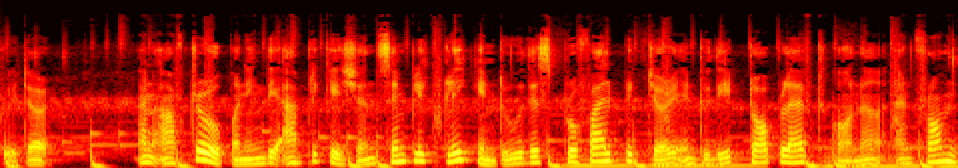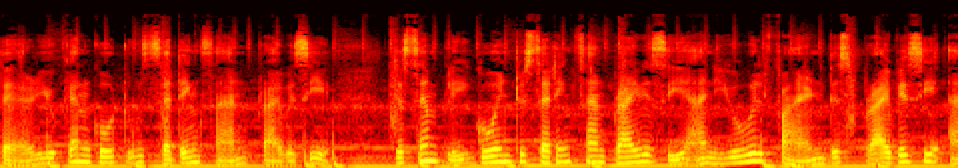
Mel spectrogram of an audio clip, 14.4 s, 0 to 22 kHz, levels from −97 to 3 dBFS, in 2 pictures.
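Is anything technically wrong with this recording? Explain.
No, nothing technically wrong stood out on listening to this audio.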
